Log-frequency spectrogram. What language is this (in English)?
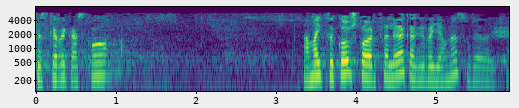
Basque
